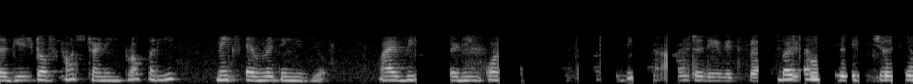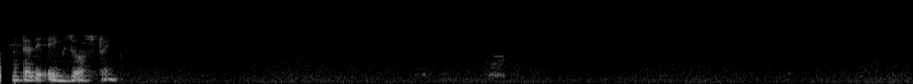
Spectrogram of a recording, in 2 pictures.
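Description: A second, fainter voice sits under the speech from 1.76 to 2.44 s and 2.95 to 3.78 s, well below the main talker, then returns louder from 4.62 to 4.98 s and, from 5.7 to 9.16 s, at roughly the same level as the speech itself. This is other side's voice leaking through, likely because the far end played from a loudspeaker into the talker's microphone and the echo canceller left part of it in place.

Around those stretches the main speech is pulled down in pieces, from 4.15 to 4.54 s, 5.0 to 6.47 s and 8.02 to 9.28 s, with dips of around 40 dB that make it duck and break up. This is speech suppressed in double talk. When both sides spoke at once, the canceller likely could not tell the local talker from the echo and attenuated everything.

From 7.62 to 7.73 s, about 100 ms, the room sound itself drops out by about 37 dB and then comes back. That is background gated by the echo canceller: while the loudspeaker was active, it clamped the microphone hard for a moment before releasing.

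All of this rides on a narrowband G.711 call path with no content above 4 kHz.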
